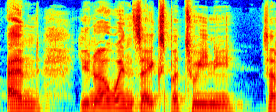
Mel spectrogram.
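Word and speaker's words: Bantwini: And you know when Zakes Batwini, is that how you say his name?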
